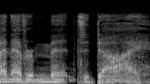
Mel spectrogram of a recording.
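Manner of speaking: fake tough-guy whisper. Imitating a poorly acted game character: masculine Keanu Reeves whisper. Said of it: "the masculine Keanu Reeves whisper".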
